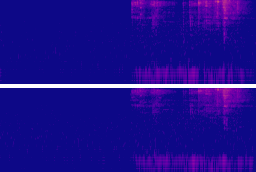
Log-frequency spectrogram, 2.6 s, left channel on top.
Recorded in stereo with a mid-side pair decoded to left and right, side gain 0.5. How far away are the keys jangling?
About 2.5 m.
